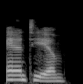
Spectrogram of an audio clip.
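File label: "antihum", British English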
